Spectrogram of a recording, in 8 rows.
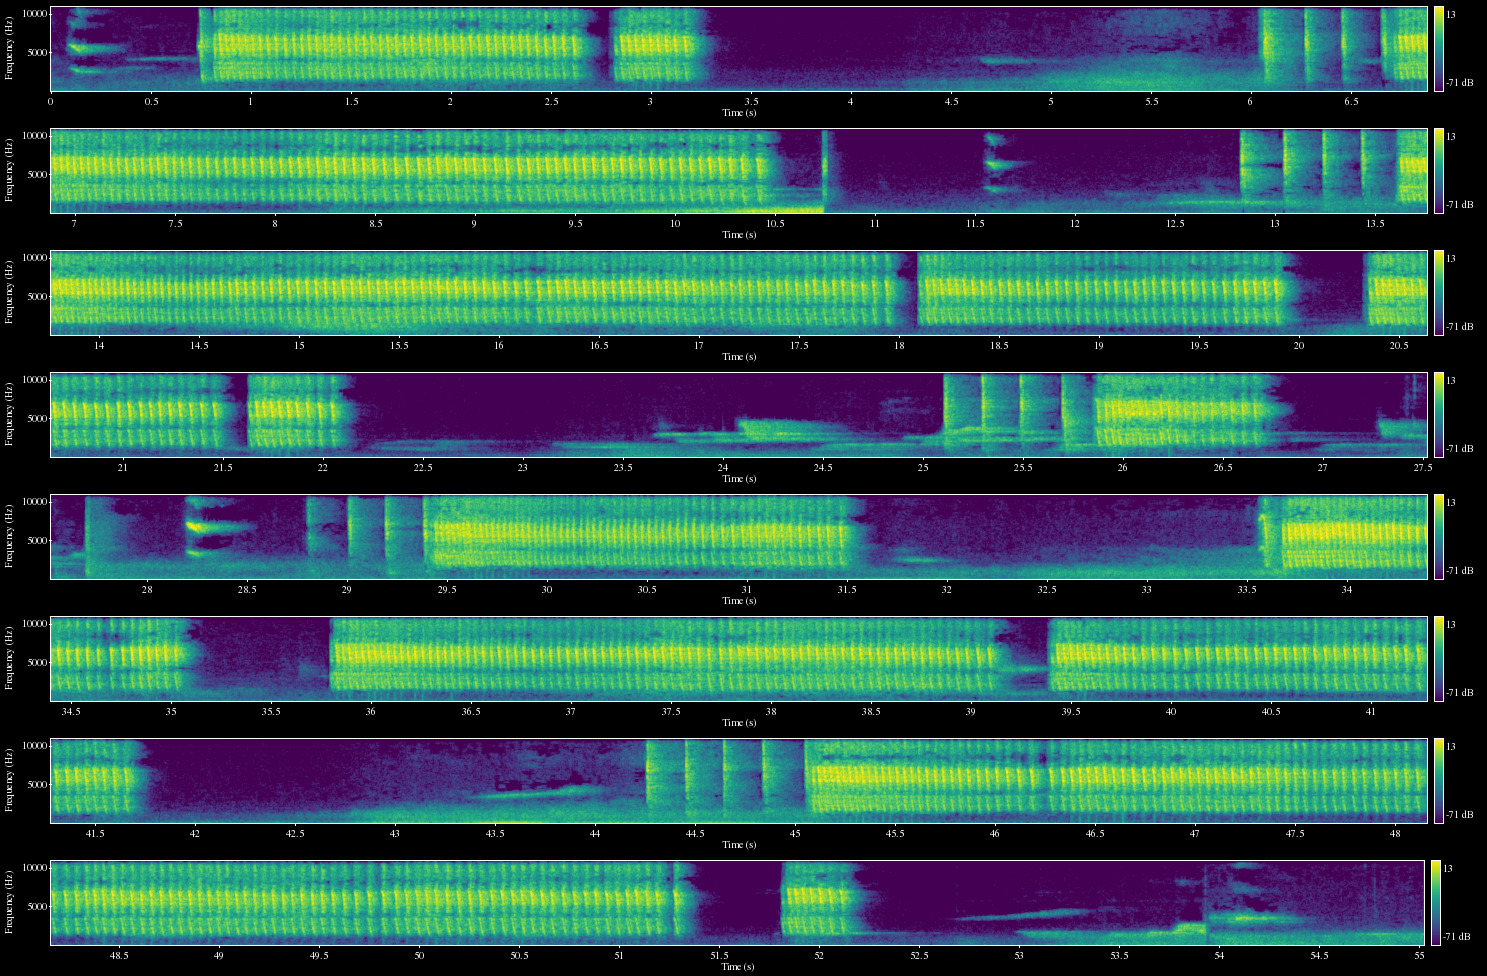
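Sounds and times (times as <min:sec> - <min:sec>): songbird rapid high trills: 0:06.0 - 0:10.8, 0:12.5 - 0:22.2, 0:25.1 - 0:26.8, 0:28.2 - 0:31.9, 0:33.5 - 0:35.2, 0:35.8 - 0:41.8, 0:43.4 - 0:52.2
soft bird chirps: 0:11.5 - 0:32.1, 0:43.3 - 0:55.0.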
